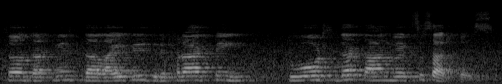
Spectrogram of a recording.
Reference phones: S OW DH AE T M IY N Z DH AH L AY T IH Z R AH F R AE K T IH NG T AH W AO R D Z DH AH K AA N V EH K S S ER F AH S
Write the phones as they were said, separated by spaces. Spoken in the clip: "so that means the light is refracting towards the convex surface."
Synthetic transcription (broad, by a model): S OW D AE T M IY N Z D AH L AY T IH Z R AH F R AE K T IH NG T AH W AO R D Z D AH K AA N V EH K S S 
